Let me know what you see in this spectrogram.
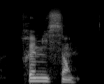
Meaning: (verb) present participle of frémir; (adjective) 1. trembling, shaking, quivering 2. simmering, bubbling
- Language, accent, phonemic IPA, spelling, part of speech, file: French, France, /fʁe.mi.sɑ̃/, frémissant, verb / adjective, LL-Q150 (fra)-frémissant.wav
